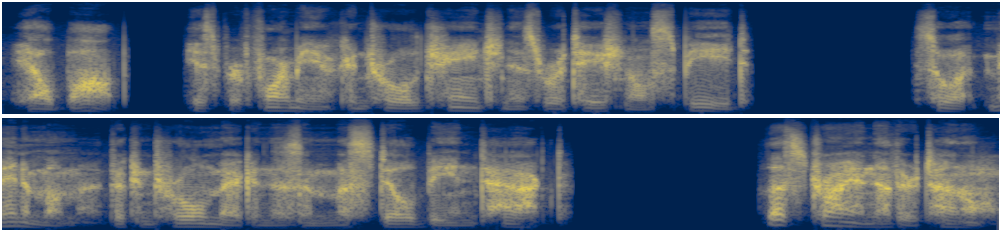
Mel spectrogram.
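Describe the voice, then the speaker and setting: A man plays a stern, aging patriarch in a science fiction audiobook, heard through a helmet radio. His voice is low and husky with a sharp, close, dry edge, muttering with terse authority. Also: normal speed, dry recording, exaggerated voice, low-quality recording. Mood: encouraging. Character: stern, frail old male space explorer, patriarch. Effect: helmet radio filter.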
